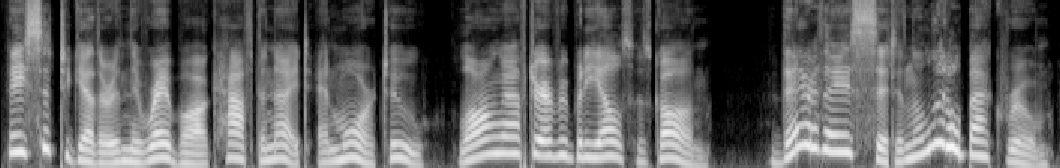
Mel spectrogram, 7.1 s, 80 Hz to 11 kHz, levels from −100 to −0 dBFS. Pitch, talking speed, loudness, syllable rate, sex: 230 Hz, 220 wpm, -16 LUFS, 5.8 syllables/s, female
